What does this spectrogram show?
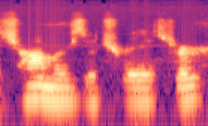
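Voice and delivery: muttered under breath. Being carried away by Darius in the game, muttered under breath. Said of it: "mumble under my breath".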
